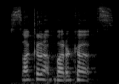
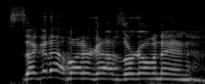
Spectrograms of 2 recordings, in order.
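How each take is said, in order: First: Said in the usual way. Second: Playful sing-song tease. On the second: Acted. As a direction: rub it in playfully. Teasing chat after laughing.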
